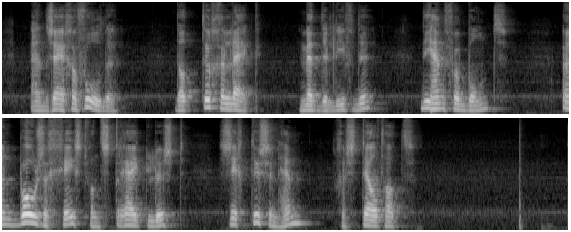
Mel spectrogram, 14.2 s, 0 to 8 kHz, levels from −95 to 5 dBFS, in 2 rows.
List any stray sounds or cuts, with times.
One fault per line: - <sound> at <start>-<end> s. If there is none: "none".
- thud at 13.6-13.7 s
